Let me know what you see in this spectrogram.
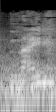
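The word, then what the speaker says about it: knife: में गए थे तो टीचर ने कहा नाइफ की मीनिंग के एन आई एफ ई है। तो बच्चों ने कहा ये भी तो लगाए नाइफ होना चाहिए। बोले नहीं ये साइलेंट है।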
